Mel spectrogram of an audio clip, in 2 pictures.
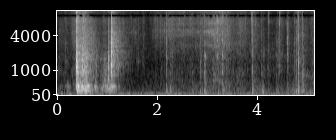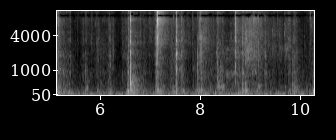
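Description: Hands handling a car seat's wiring connector and felt carpet backing: a second-long rustle and scrape about half a second in, then scattered light plastic clicks and taps while the connector is worked free.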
